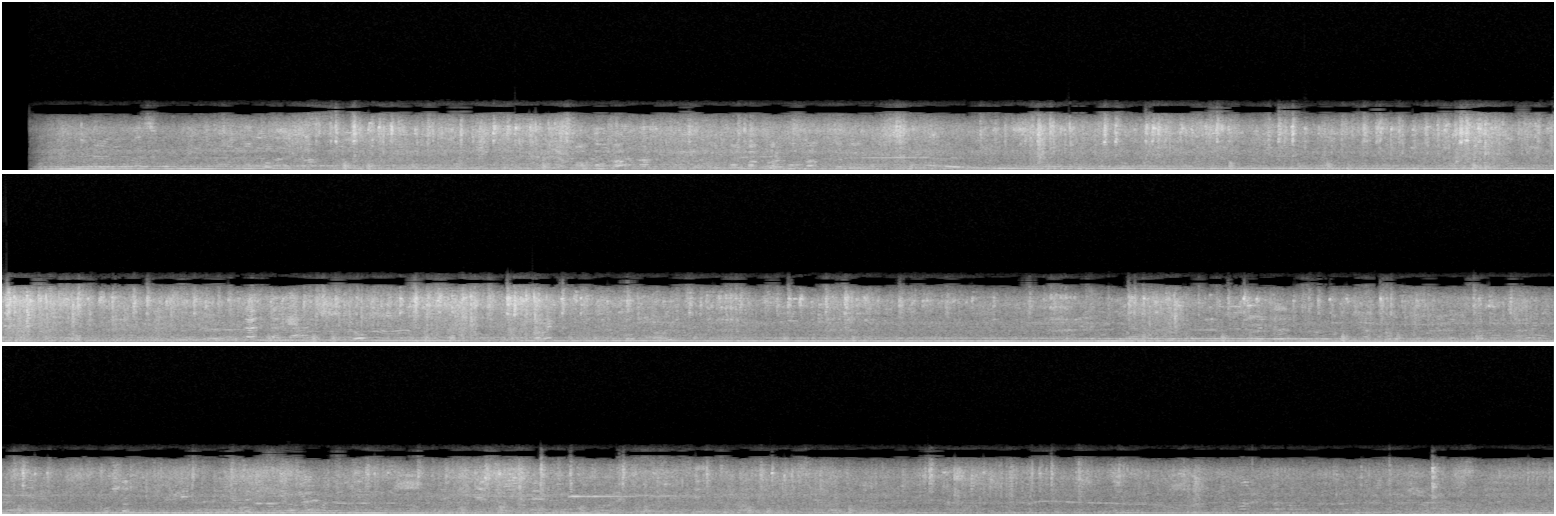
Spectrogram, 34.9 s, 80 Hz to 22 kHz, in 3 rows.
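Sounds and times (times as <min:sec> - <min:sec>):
bus body rattling: 0:00.2 - 0:34.9
bus drivetrain whine: 0:00.2 - 0:34.9
road rumble: 0:00.2 - 0:34.9
street and cabin noise: 0:00.2 - 0:34.9
brief high tone: 0:27.5 - 0:28.6.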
